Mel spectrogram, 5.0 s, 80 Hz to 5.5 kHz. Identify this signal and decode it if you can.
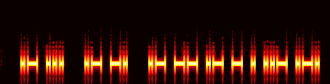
Morse code, heard as a keyed tone, about 25 wpm, 600 Hz. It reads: AS AN AMATEUR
